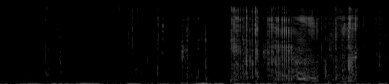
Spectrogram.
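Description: Plastic film crinkles and rustles loudly as it is peeled off.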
